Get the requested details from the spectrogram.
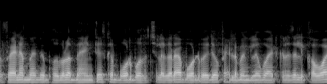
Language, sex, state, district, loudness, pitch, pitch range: Hindi, male, Odisha, Nuapada, -20 LUFS, 105 Hz, 100-105 Hz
